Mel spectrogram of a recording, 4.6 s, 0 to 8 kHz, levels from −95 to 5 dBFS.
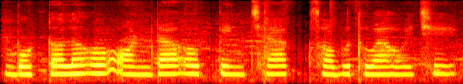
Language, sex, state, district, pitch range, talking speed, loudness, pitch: Odia, female, Odisha, Khordha, 245-260 Hz, 105 wpm, -16 LUFS, 255 Hz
